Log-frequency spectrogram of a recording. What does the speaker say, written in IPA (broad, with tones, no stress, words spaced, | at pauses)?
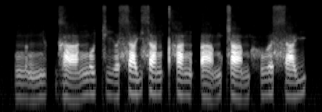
ŋə˨˩˨ŋɲɨ˨˩k̚ ɣaː˨˩˨ ŋo˧˥ci˨˩˦ə̯sa˧˥jsa˧˥ŋ t̪ʰa˧ŋ ʔa˨˩˦m ca˨˩˦mhu˧˥ə̯ sa˧˥j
